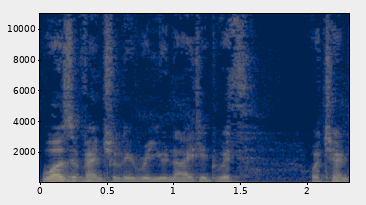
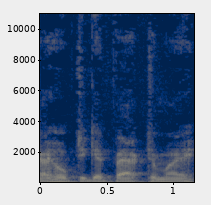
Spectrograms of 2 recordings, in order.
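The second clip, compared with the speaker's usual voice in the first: normal talking voice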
